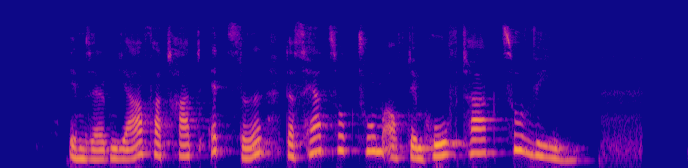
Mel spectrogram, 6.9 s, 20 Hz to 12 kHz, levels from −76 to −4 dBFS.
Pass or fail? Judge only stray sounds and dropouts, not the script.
pass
